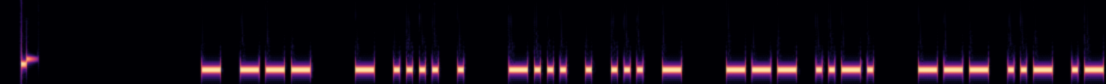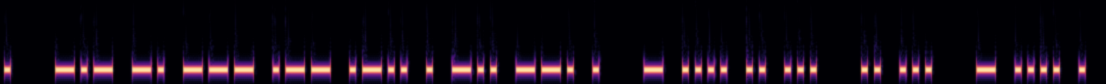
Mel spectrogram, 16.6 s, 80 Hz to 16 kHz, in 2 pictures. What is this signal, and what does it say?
Morse code, heard as a keyed tone, about 25 wpm, 700 Hz. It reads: TO THE BEST OF OUR KNOWLEDGE THIS IS THE
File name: practice / 25wpm / Sentences with 9-Word Phrases - 25wpm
